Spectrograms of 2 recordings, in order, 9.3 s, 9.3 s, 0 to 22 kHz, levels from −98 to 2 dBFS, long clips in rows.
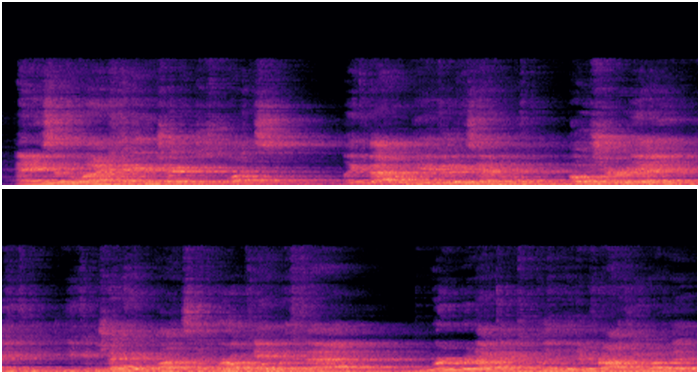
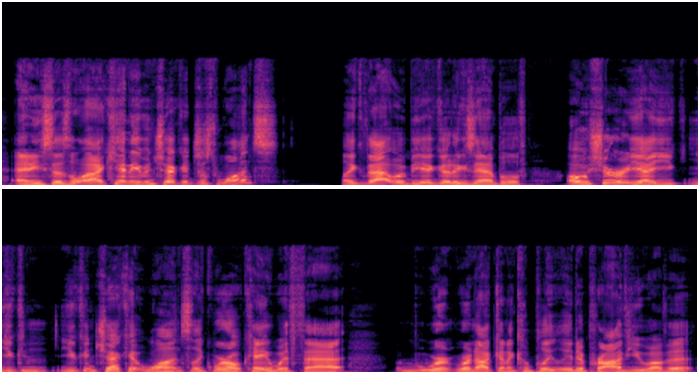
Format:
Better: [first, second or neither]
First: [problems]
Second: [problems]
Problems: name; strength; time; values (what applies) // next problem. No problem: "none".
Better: second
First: room echo; strong; dies away in 2.2 s // off-mic speech; far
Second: none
